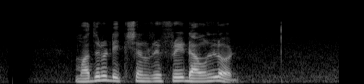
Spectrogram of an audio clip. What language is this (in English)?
Sinhala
